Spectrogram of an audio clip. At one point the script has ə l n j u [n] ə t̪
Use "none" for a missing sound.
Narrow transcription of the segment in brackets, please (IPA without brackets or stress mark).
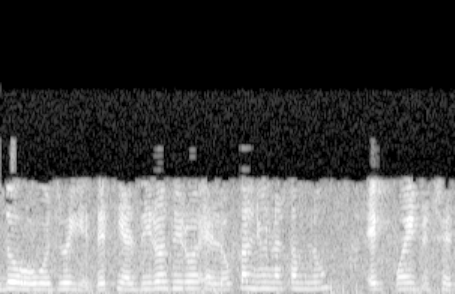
n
